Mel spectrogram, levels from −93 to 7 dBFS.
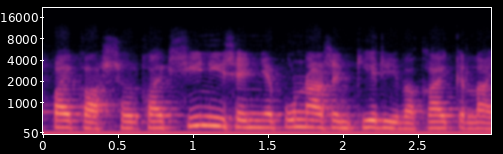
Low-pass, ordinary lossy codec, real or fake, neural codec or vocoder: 14.4 kHz; none; real; none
